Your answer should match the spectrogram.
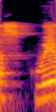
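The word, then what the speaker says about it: Sqay: स्क्वे जो है वो जम्मू कश्मीर का है, इसको प्रोनाउंसिएट सही करिएगा, स्क्वे बोलते हैं, ये जम्मू एंड कश्मीर का है, ठीक है।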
